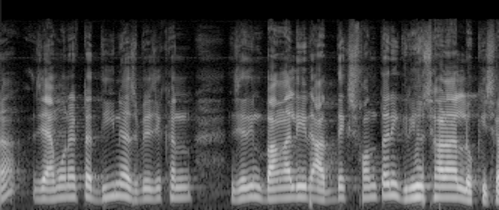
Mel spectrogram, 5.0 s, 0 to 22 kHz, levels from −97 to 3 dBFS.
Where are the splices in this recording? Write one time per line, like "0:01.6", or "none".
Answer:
none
